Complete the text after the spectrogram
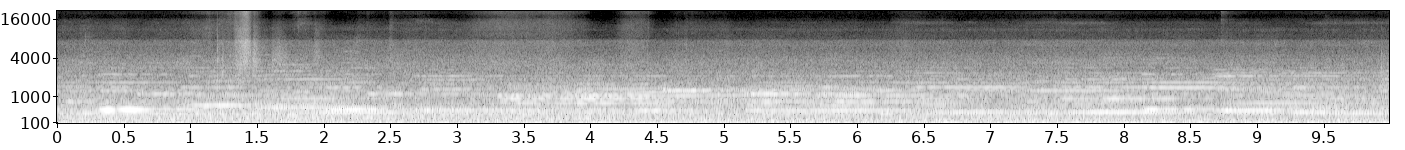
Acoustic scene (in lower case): subway station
